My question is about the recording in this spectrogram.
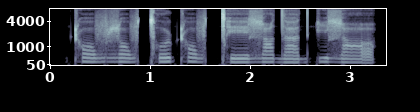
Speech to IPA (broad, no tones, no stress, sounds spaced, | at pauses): ʈʰ ɔ v ɮ ɔ v ǀʰ o ʈʰ ɔ v ǀʰ e ɮ ɑ d a d k i ɮ ɑ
